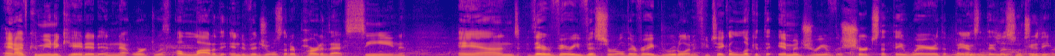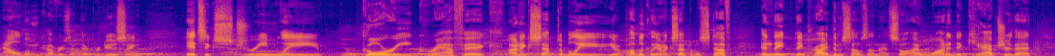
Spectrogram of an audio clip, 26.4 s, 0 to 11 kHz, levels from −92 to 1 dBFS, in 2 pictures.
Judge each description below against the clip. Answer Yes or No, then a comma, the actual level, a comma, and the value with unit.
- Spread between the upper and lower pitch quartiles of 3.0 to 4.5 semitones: No, average, 5.0 semitones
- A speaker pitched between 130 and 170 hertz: No, low, 105 Hz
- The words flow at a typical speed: Yes, average, 170 wpm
